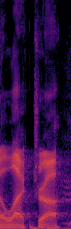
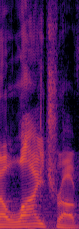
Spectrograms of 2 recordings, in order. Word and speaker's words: Elytra: pretty epic not only do I have an Electra or an Ely truck rather I guess I just realized I said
